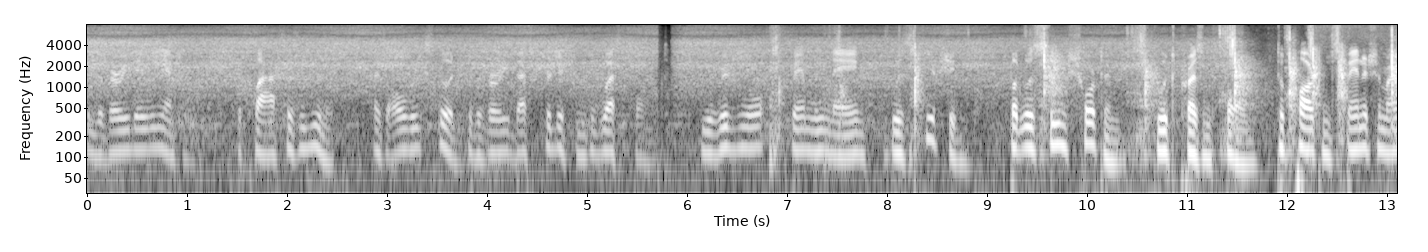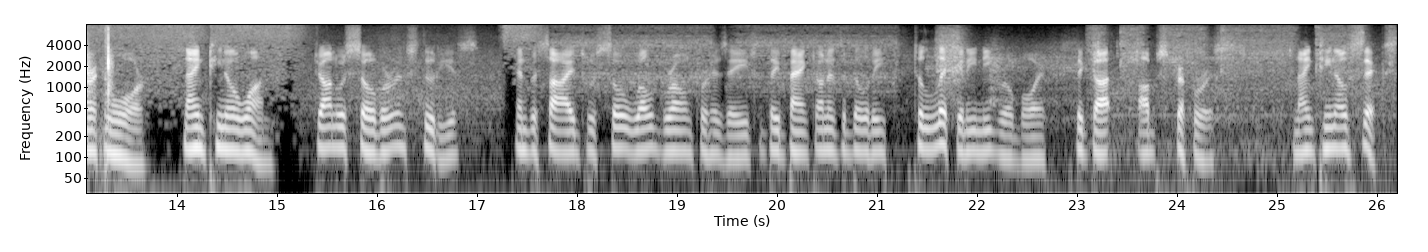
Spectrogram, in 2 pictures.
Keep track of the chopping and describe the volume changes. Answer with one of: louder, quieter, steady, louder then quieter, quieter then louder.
louder.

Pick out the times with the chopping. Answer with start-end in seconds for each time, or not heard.
6.8-13.4.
